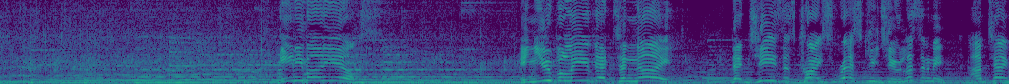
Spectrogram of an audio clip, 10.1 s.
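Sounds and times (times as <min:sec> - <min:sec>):
audience applause: 0:00.0 - 0:07.1
speech: 0:03.4 - 0:03.9, 0:05.2 - 0:10.0.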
